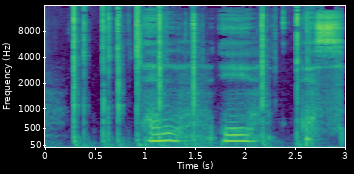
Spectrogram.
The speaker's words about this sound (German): Zu Hause tippe ich ein.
